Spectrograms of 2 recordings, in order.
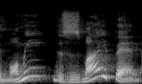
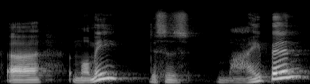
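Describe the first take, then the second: First: Said in the usual way. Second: Slow, unsure, rising into a question; hesitant and drawn out, lifting at the end; tentative child. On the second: Acted. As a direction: try the answer out, seeking approval. Child hesitantly tries corrected answer.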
